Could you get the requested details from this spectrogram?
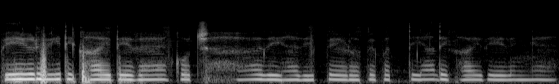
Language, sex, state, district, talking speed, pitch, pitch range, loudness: Hindi, female, Goa, North and South Goa, 170 wpm, 220 Hz, 210-225 Hz, -20 LUFS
